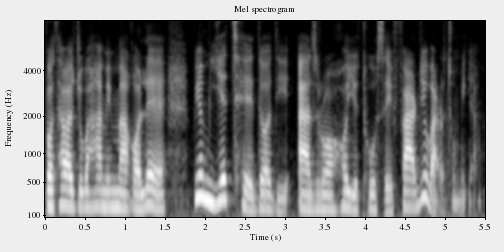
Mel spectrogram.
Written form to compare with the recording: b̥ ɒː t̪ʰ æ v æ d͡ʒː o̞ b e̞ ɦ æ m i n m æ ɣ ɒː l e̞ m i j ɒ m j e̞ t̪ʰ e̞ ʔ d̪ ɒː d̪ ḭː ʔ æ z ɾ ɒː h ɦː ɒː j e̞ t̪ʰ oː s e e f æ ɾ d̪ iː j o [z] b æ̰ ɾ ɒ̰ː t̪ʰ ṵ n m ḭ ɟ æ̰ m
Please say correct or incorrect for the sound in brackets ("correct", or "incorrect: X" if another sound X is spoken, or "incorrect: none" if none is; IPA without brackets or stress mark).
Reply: incorrect: none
